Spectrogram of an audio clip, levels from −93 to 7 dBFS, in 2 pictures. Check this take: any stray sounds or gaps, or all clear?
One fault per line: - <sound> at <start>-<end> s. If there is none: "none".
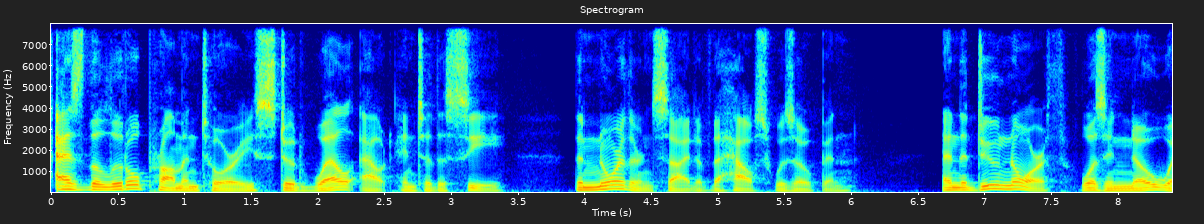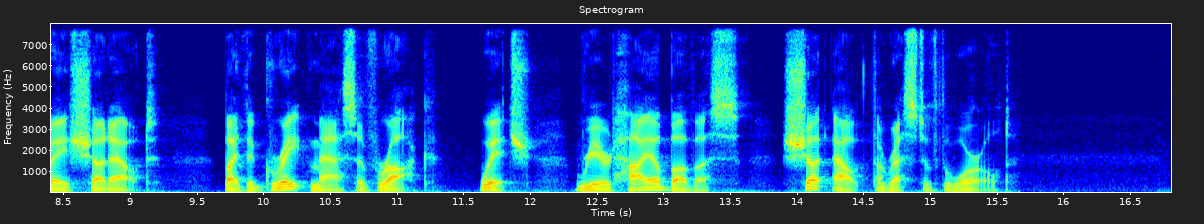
none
